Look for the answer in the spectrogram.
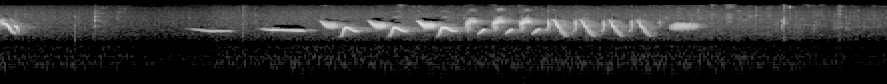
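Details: Singing Vesper sparrow: two separate low whistled notes, then a quick rising trill of sharp, repeated notes, closing with a short, higher note before quiet.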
